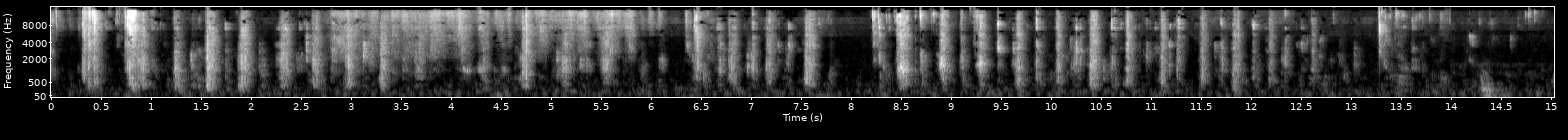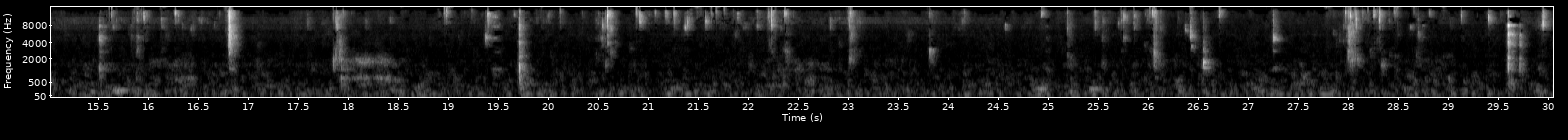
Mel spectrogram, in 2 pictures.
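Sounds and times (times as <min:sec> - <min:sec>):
wet chewing: 0:00.0 - 0:17.0, 0:24.8 - 0:30.0.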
